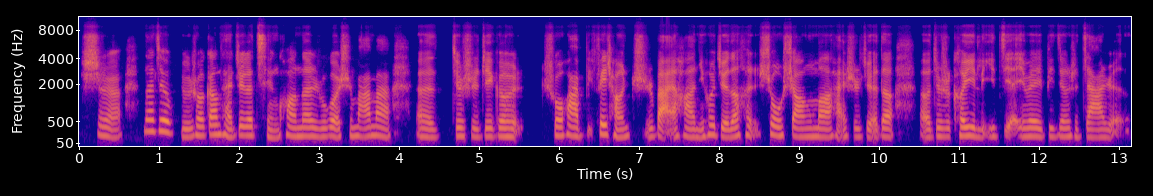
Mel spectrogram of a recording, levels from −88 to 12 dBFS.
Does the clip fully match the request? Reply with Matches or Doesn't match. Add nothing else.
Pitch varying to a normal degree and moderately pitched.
Doesn't match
